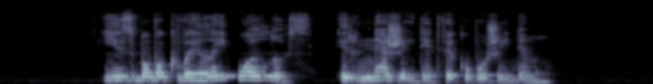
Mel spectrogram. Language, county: Lithuanian, Alytus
